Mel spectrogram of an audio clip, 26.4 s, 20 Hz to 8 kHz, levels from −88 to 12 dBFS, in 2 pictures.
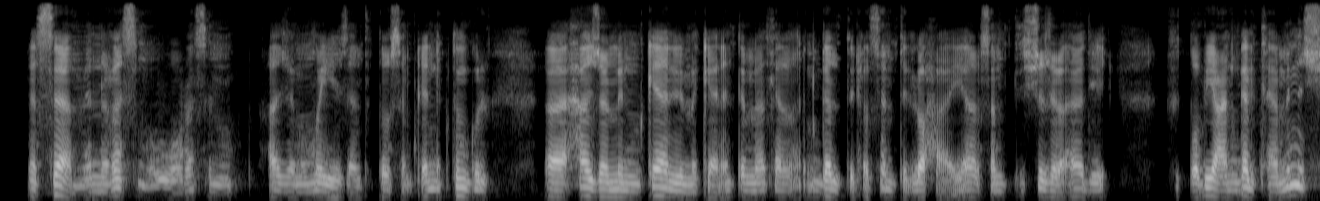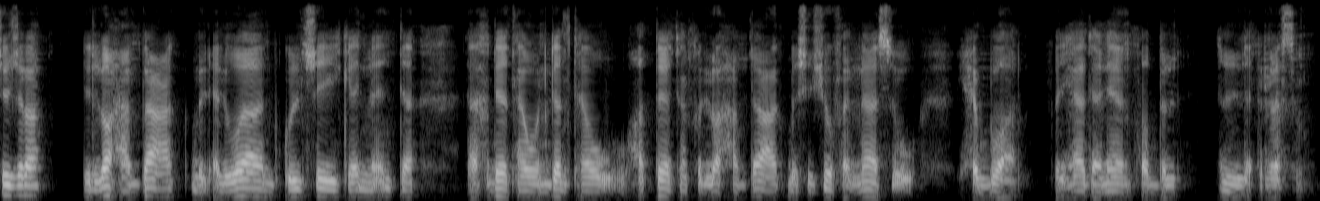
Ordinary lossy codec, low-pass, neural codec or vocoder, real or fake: none; 7.2 kHz; codec, 44.1 kHz, 3.4 kbps, Pupu-Codec; fake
